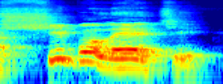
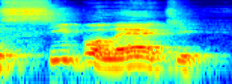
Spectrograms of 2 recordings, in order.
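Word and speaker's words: xibolete: essa palavra a palavra a pronúncia correta era chibolete chibolete que significa espiga de cereal ou também corrente de água correnta mas os efraimitas tinham dificuldade de pronunciar a palavra chibolete eles diziam sibolete era uma característica linguística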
